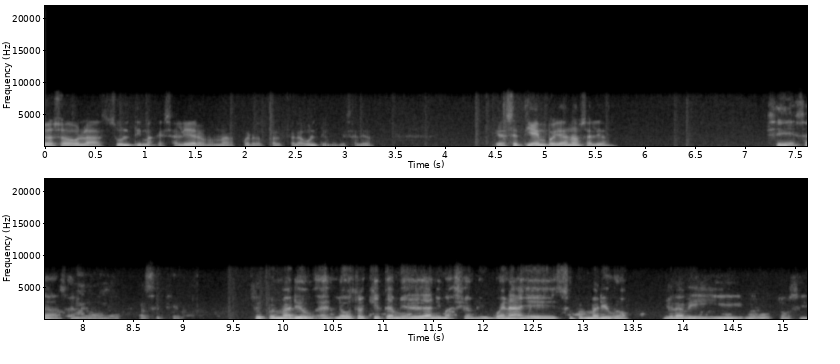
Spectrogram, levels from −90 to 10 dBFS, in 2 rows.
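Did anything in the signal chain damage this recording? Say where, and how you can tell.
Yes: an echo leak in call processing. A faint, delayed copy of the speech trails it by 315 ms at 7.73–8.38, 9.06–9.10, 10.48–10.54, 10.85–11.01, 11.69–11.77, 12.81–13.64 and 14.15–14.86 s, roughly 15 to 35 dB down. On a spectrogram, ghost harmonics repeat 315 ms later. The likely cause is a far-end echo canceller letting loudspeaker pickup through.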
